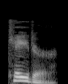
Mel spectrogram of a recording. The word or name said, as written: cater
